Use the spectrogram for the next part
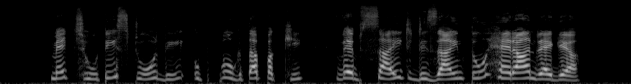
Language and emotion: Punjabi, surprised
